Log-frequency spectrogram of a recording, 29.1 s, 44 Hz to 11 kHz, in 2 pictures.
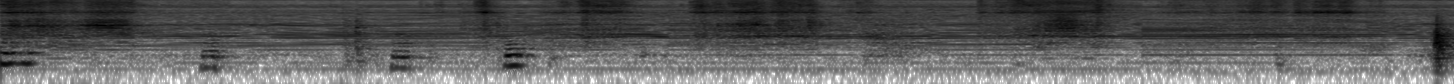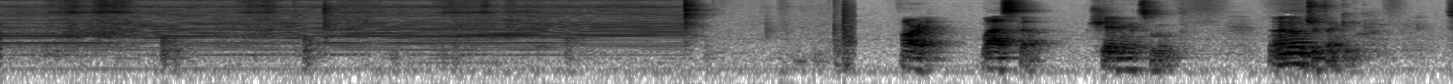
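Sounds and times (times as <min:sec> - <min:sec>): electric hair clippers buzzing: 0:00.0 - 0:21.7.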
